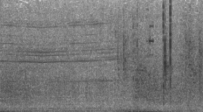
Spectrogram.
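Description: A jetpack roars with a rushing hiss.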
